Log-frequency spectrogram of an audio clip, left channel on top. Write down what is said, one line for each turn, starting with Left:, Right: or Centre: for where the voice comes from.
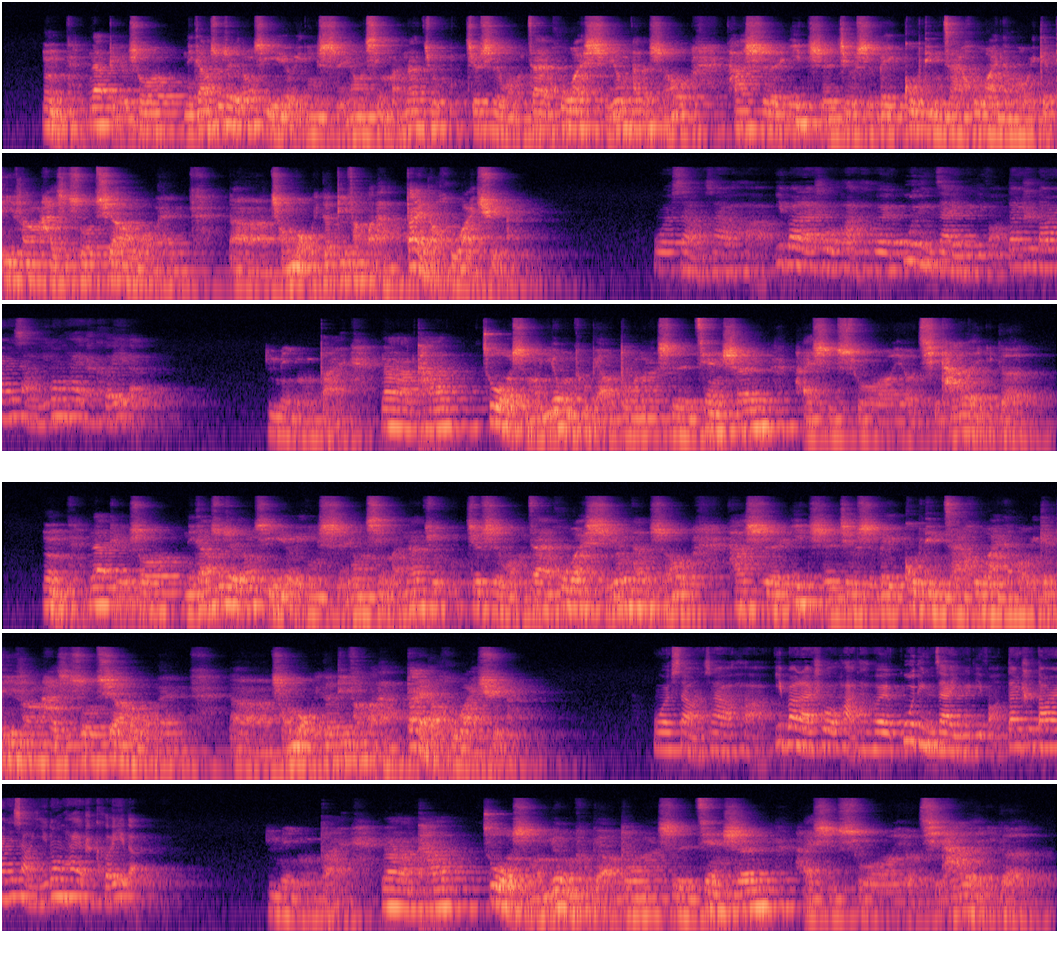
Left: 嗯，那比如说你刚刚说这个东西也有一定实用性嘛，那就就是我们在户外使用它的时候，它是一直就是被固定在户外的某一个地方，还是说需要我们呃从某一个地方把它带到户外去呢？
Right: 我想一下哈，一般来说的话，它会固定在一个地方，但是当然你想移动它也是可以的。
Left: 明白。那它做什么用途比较多呢？是健身，还是说有其他的一个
